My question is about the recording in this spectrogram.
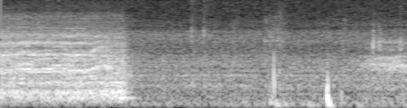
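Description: Several voices screaming, heard as playback through a computer's speakers, cut off abruptly about half a second in, followed by a couple of faint clicks.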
